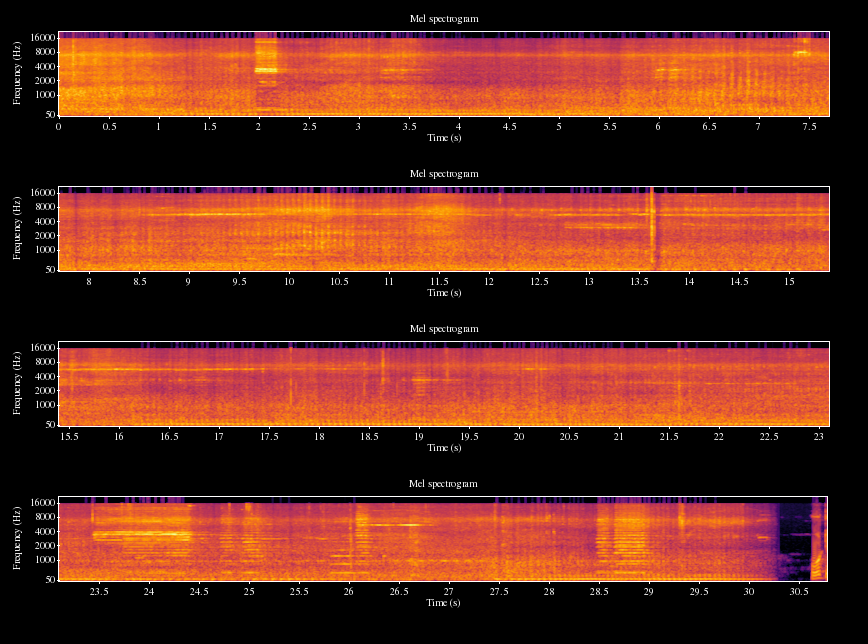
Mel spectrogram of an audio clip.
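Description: Road traffic heard from a moving vehicle: a steady low rumble of engine and road noise, with vehicle horns honking twice near the end.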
